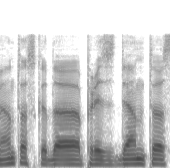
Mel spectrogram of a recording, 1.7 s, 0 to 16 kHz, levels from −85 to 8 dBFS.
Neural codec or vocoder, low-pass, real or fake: codec, 16 kHz, 1 kbps, X-Codec, HuBERT features, trained on LibriSpeech; 7.2 kHz; fake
